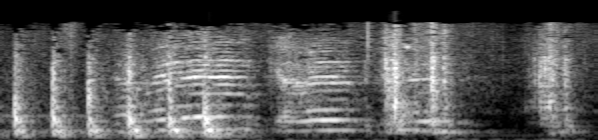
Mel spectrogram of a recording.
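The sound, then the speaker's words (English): A few sharp knocks on a door at the start, then a door swinging open while voices talk, the speech continuing over the sound. “Shut the door, my boy, and come in and join us.”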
